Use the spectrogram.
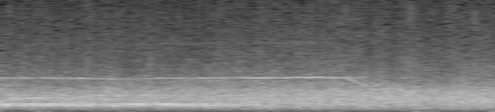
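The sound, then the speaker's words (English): Loud, dense audience applause welcoming guests onto a show, a steady wash of clapping that holds evenly for the whole stretch. “So, can we have a huge a round of applause for our amazing guests”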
